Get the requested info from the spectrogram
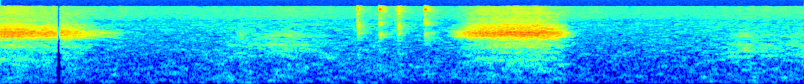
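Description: Computer mouse clicks, a few in quick succession about two seconds in, between two short hisses about half a second long, one at the start and one about two and a half seconds in.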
